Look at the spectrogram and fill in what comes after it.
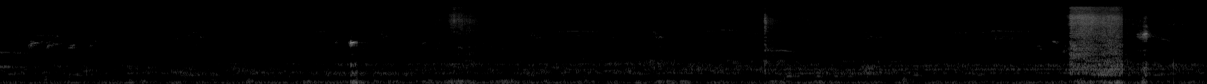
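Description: Small birds chirping faintly on and off over steady background noise, with a sharp click about three and a half seconds in and a short, louder burst of noise near the end.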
